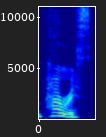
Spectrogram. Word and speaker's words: Paris: Emily in Paris is supposed to be pronounced with a French accent. So Emily and Paris rhyme.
